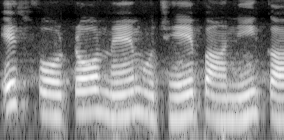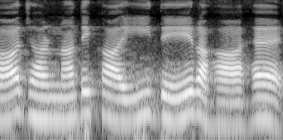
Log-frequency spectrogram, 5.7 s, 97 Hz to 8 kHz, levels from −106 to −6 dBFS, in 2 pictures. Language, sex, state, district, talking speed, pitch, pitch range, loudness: Hindi, female, Madhya Pradesh, Katni, 115 wpm, 200 Hz, 185-220 Hz, -16 LUFS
